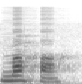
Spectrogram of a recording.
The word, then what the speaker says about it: Maha: I think you know, I want to pronounce the name correctly, Nicola. Maha, is it Bali? Yes, but it's Maha, like quick.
